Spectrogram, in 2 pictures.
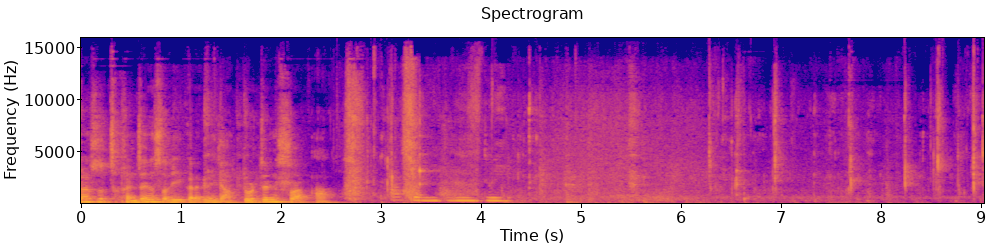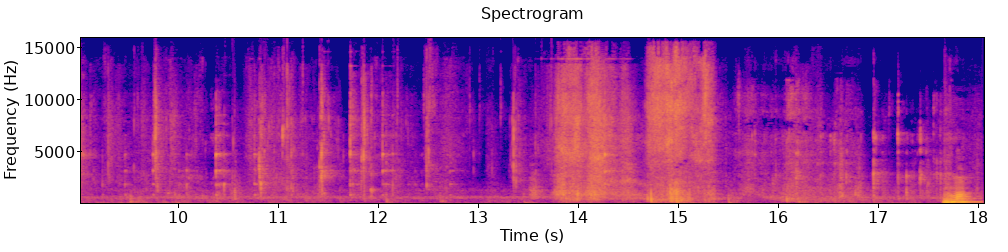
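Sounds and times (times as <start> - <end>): utensils scraping a bowl: 2.6 - 6.1, 13.6 - 17.0.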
